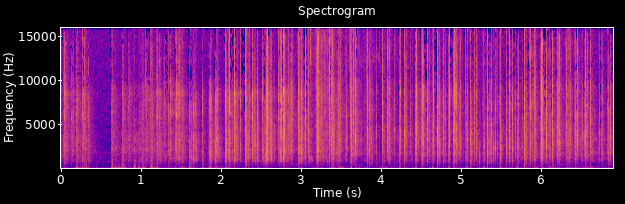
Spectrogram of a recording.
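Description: A plastic desk calculator is held close to the microphone while fingertips and nails tap rapidly on its keys and back. The result is a quick, uneven run of sharp, dry plastic clicks with a bright, clattering edge and almost no ring, with a short quiet gap near the start.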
